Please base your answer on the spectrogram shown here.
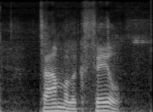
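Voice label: "tamelijk veel", Dutch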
